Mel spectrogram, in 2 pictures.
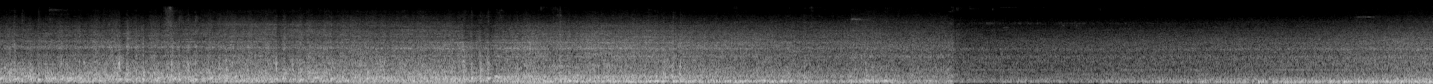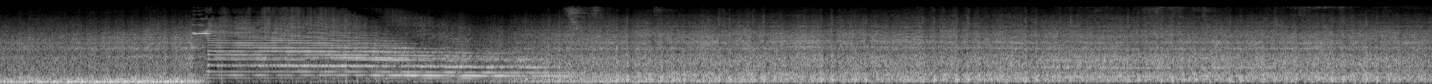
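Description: A diesel multiple unit rumbling and clattering over the rails as it passes. Then a diesel-locomotive-hauled passenger train approaches, its noise building, and sounds a chord horn about halfway through: one blast of about three and a half seconds that drops in pitch as the locomotive passes. The coaches follow, clattering by.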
